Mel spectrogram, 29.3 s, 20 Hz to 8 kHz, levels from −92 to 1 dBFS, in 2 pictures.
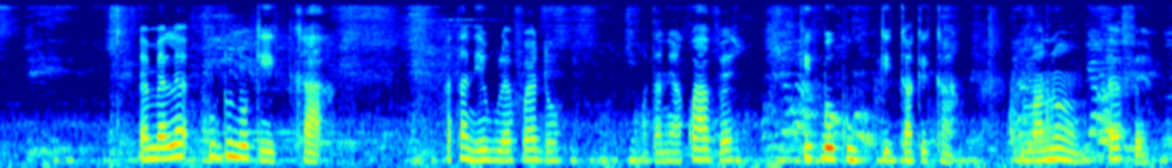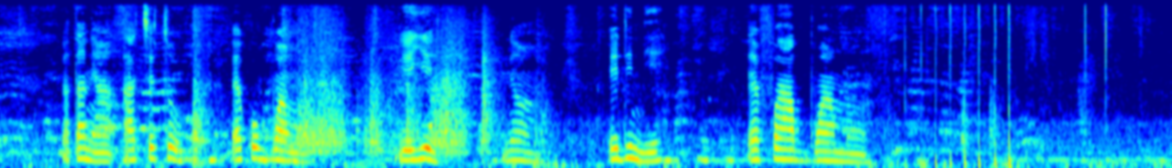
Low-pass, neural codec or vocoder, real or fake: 7.2 kHz; none; real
